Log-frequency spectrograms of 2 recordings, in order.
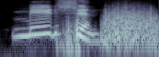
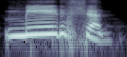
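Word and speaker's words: Mädchen: यूज कर रहे हैं, मेडिशन, मेडिशन मतलब यंग गर्ल। तो उससे हम लोग जब मेडिशन बोलेंगे तो वी are going to pronounce that A उमलाउट एज मेडिशन, नॉट मैडिशन।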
